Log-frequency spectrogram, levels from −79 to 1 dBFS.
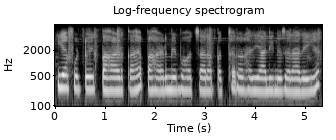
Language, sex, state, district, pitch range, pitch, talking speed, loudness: Hindi, female, Jharkhand, Deoghar, 225-240 Hz, 225 Hz, 190 wpm, -17 LUFS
